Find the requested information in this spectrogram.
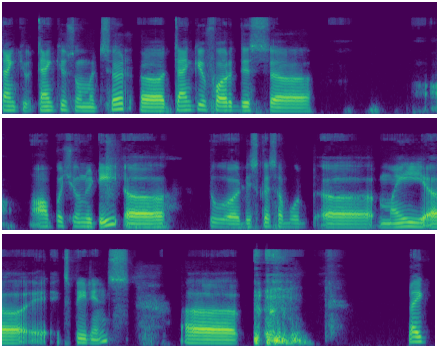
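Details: Adult man who has stammered since childhood and reports difficulty producing vowel sounds; he links worsening to a TMJ issue and deep bite, though that cause is doubted; stammering (stuttering).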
